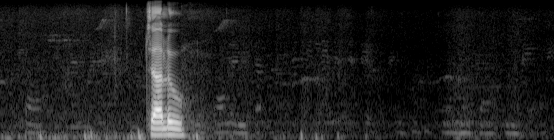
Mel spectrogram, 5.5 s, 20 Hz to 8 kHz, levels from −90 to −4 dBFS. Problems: none marked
